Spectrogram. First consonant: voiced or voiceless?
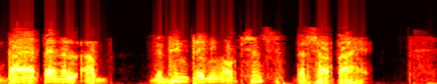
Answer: voiced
